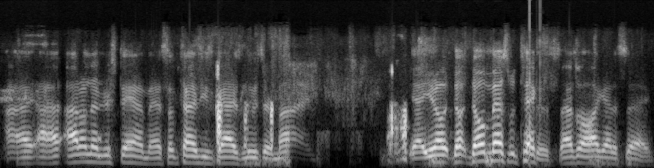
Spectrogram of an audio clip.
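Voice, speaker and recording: In a casual interview, the American band musician rambles on informally, full of "you know" and "man." His mid-range voice is a little mellow and fairly quick, and the recording has its highs cut off.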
